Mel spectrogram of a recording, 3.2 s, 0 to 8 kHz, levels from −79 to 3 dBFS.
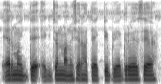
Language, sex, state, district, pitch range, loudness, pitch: Bengali, male, Assam, Hailakandi, 110-120 Hz, -16 LUFS, 115 Hz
